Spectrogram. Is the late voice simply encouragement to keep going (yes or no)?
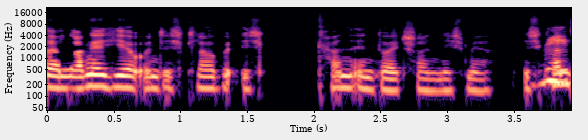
no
